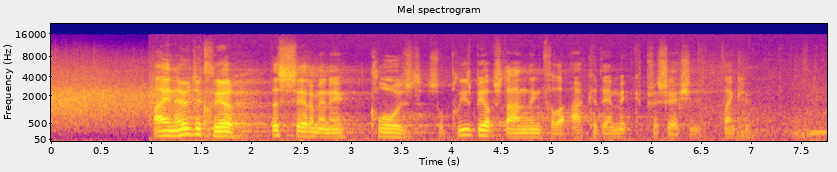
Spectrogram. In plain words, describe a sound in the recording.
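A man speaks calmly into a microphone over a loudspeaker in a large hall.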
